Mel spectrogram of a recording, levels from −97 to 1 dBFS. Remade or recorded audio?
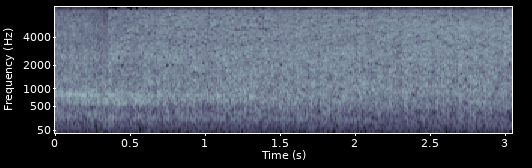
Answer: remade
